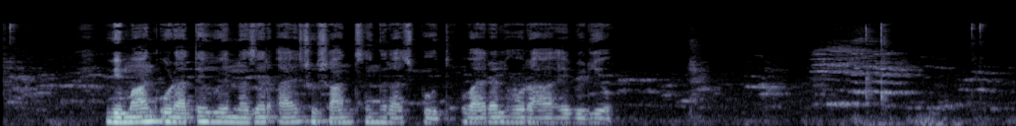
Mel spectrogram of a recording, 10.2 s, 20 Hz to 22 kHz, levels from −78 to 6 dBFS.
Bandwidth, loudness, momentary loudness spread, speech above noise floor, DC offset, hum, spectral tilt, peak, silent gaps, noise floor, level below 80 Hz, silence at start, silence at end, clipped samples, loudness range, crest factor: 11.5 kHz; -23 LUFS; 24 LU; 27 dB; under 0.1%; none; -6 dB/octave; -2 dBFS; none; -49 dBFS; -52 dBFS; 0.1 s; 0.2 s; under 0.1%; 16 LU; 24 dB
